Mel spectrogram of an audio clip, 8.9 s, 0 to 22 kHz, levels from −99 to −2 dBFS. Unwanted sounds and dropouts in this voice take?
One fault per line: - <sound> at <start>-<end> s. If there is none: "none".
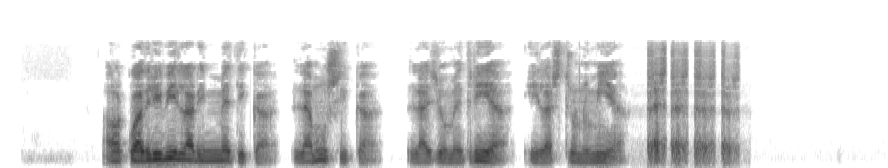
- laugh at 6.5-7.4 s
